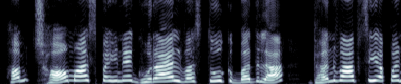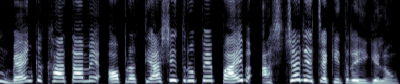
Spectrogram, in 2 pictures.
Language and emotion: Maithili, surprised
